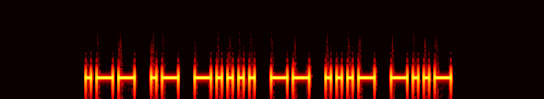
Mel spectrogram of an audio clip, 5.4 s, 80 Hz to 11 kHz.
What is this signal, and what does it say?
Morse code, heard as a keyed tone, about 22 wpm, 700 Hz. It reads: WA6MVX
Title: USA Call Signs - 6 Characters - Repeated 2x - 22wpm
